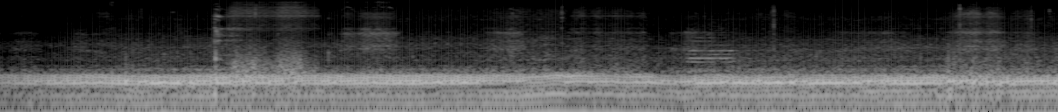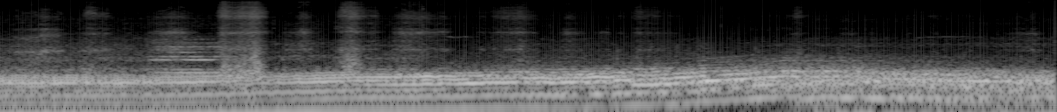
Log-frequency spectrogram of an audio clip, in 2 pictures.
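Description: A motorcycle ridden on a hot day gives a loud, steady, close engine rumble with occasional clatter and scraping, its pitch climbing as it revs near the end.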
